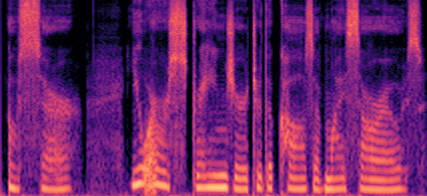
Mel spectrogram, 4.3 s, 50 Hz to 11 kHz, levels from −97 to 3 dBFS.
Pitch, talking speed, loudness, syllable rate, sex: 185 Hz, 170 wpm, -18 LUFS, 4.4 syllables/s, female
